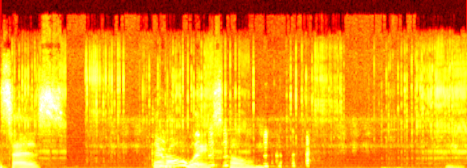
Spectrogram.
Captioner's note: child laughter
